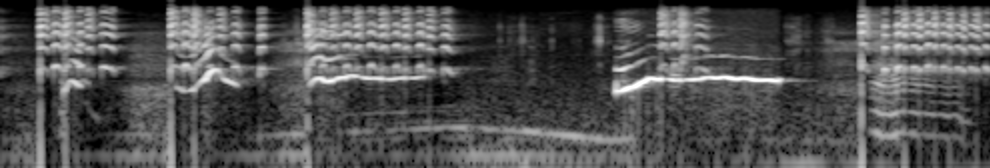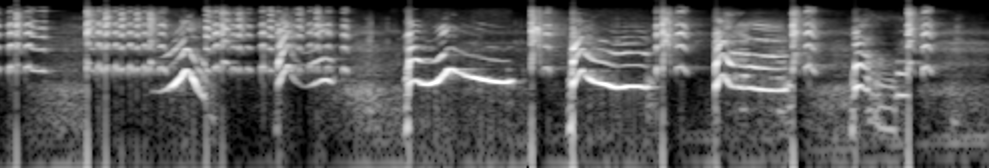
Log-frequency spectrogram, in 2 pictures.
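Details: A four-year-old chihuahua howls inside a small room, alternating rapid pulsed yodelling bursts with drawn-out rising and falling wails, plus faint low background hum.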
